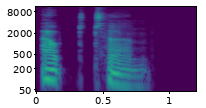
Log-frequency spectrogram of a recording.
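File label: "outturn", English, British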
